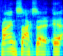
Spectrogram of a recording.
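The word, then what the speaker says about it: Schweinshaxe: I pronounced Schweinsachse absolutely correct.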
